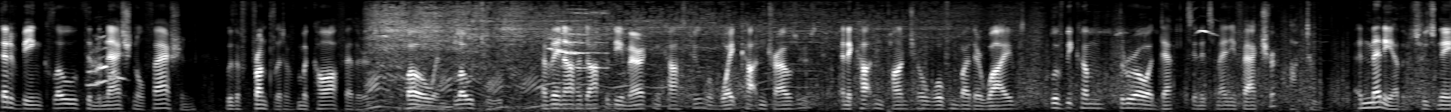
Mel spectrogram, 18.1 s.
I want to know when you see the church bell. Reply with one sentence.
You can't hear the church bell here.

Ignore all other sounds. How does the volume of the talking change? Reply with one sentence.
The volume of the talking stays about the same.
